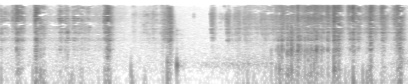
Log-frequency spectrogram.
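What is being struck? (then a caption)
Green floral foam block. Fingertips and nails rub and scratch the surface of a rectangular, solid, porous green floral foam brick held in one hand close to the mic. Bright, dry scratching crackles come in short bursts, pause briefly around the middle, then build into denser, louder scraping toward the end.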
